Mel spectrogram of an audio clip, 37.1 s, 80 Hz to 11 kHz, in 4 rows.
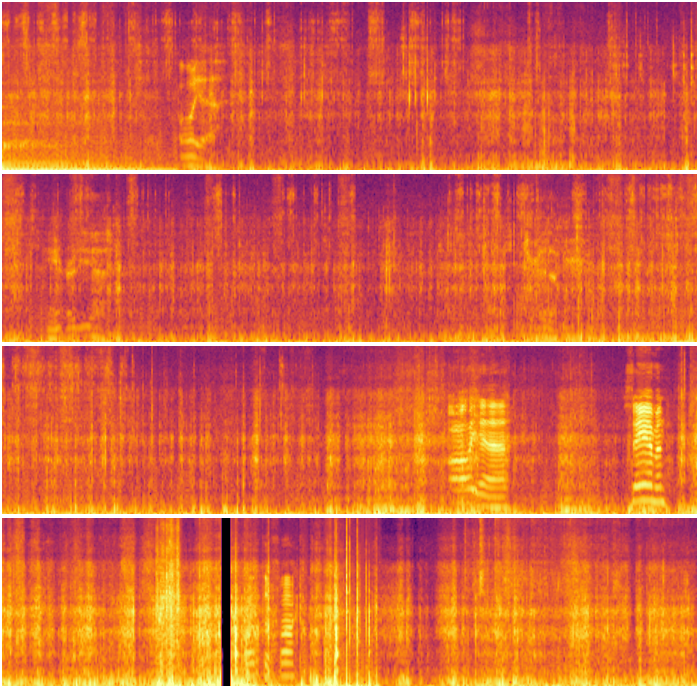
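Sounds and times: low wind rumble: 0.0s - 4.0s
fishing reel cranking: 0.0s - 24.9s.

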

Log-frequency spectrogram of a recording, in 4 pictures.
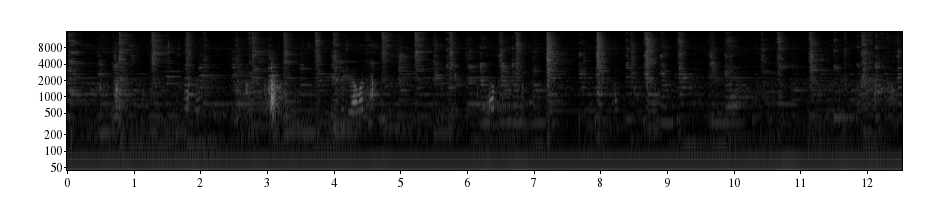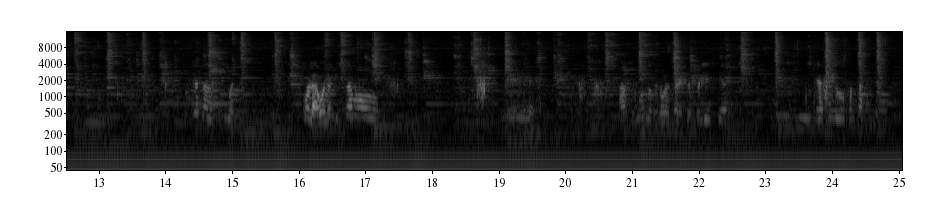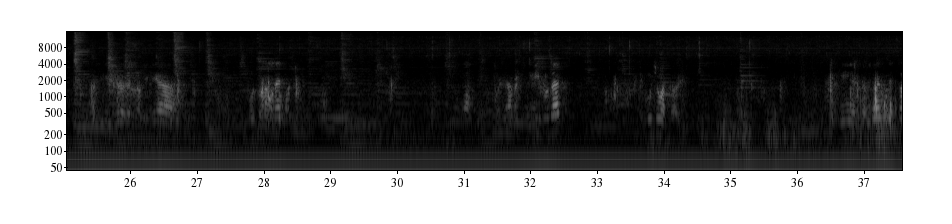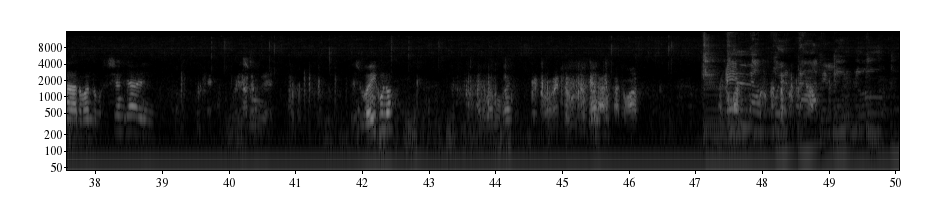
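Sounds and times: soft background music: 0.0s - 38.7s, 47.1s - 50.0s
man speaking: 14.3s - 15.2s, 16.0s - 17.3s, 19.1s - 19.7s, 20.8s - 22.6s, 23.2s - 24.6s, 25.4s - 26.9s, 27.6s - 29.4s, 30.8s - 32.6s, 36.6s - 38.9s, 39.7s - 40.7s, 43.7s - 46.2s, 47.3s - 49.8s.

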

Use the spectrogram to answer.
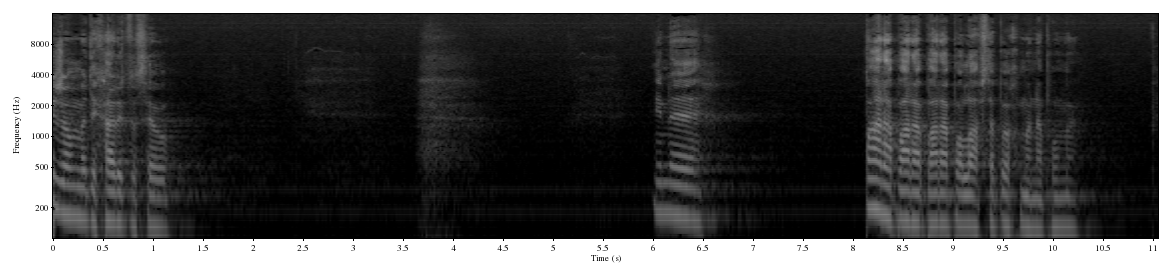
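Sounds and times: faint steady hum: 0.0s - 11.0s
man breathing out: 2.4s - 4.4s.

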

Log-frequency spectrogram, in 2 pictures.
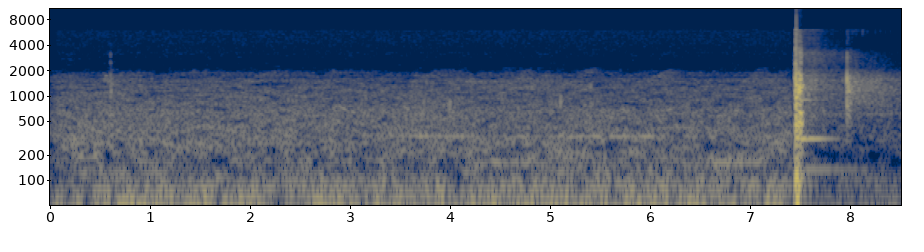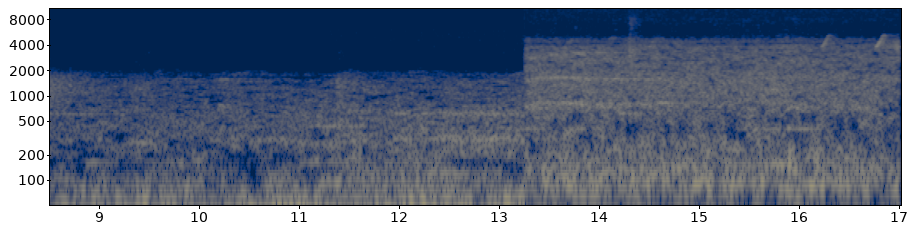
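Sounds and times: air rifle shot crack: 7.5s - 8.8s.

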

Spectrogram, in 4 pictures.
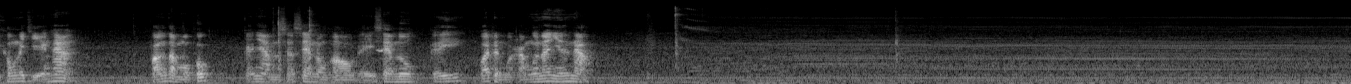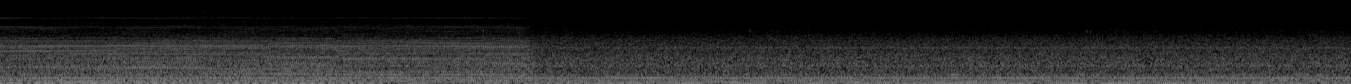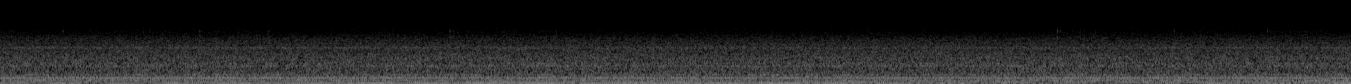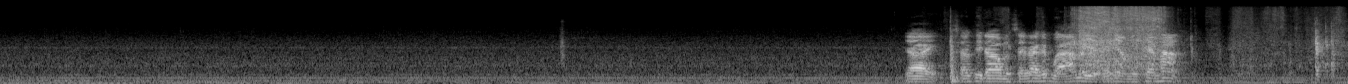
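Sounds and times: steady low hum: 0.0s - 54.0s
air pump motor whine: 6.5s - 19.9s, 49.4s - 54.0s.

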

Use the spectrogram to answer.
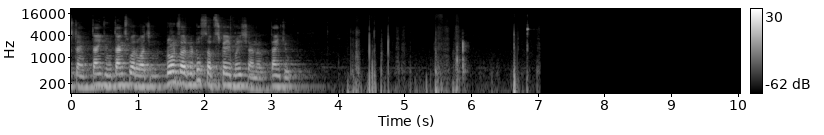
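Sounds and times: scratchy scrapes: 4.2s - 6.0s.

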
